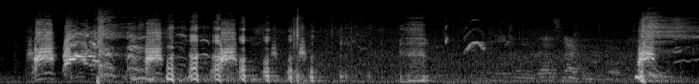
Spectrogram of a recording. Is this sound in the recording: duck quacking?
yes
